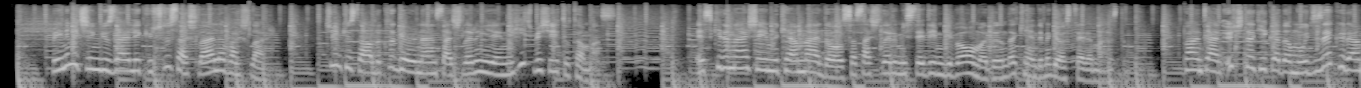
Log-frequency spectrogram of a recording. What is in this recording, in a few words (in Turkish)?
reklam; pantene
